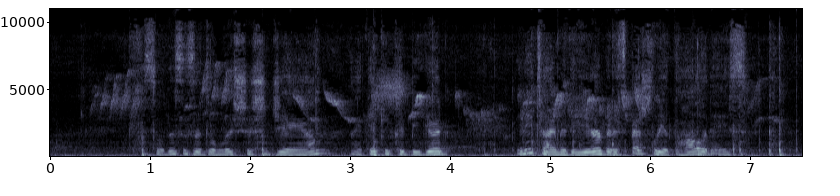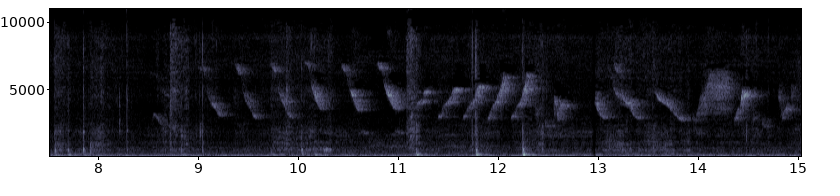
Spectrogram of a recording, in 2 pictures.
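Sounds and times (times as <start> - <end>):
bird singing high chirps: 8.5 - 15.0.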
